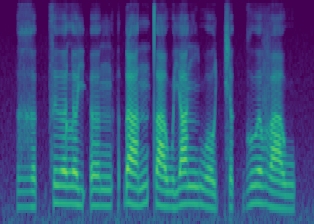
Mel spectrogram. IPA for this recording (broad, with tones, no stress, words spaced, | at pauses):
ɣə˨˩k̚ sɨ˧ə̯lə˧jʔə˧ŋ | ɗa˨˩˦n t̪a˨˩wja˧ŋwo˨˩˨ cə˨˩k̚ɣu˧ə̯va˨˩w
